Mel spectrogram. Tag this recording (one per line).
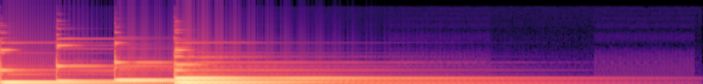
airport
announcement
automated
beginning
gong
intro
platform
railway
station
tannoy
train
